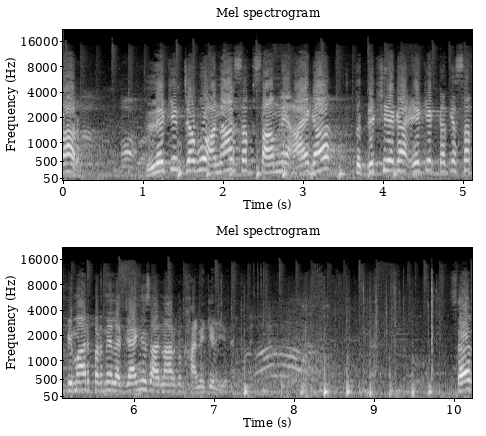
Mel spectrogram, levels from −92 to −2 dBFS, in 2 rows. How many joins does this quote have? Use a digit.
0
